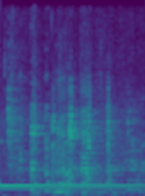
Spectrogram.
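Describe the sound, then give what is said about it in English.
A doorbell chimes with a steady, ringing tone that holds for over a second, set against a busy background of faint voices and laughter-like chatter. “Be Bee had just finished putting the finishing touches on her table settings when the doorbell rang. Sounded a lot like this.”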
